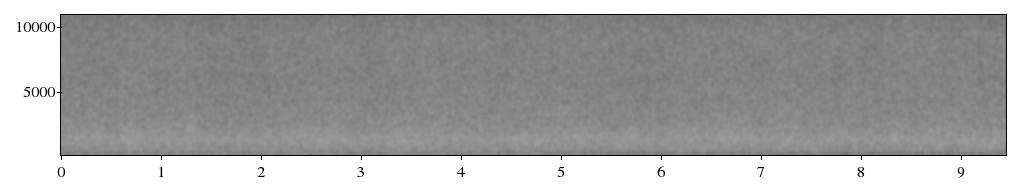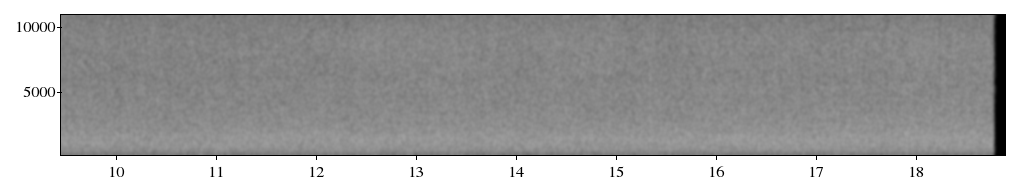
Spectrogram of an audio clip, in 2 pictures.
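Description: Shallow rocky stream rushing steadily over stones and a small rapid. A low rumble swells and fades in the first five seconds, and the sound cuts off suddenly near the end.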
